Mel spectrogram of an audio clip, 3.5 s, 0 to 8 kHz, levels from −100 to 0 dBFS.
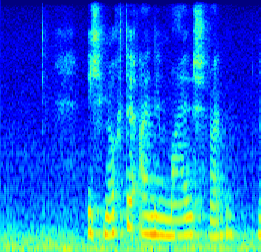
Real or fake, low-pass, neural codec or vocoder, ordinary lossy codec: fake; none; codec, 16 kHz, 6 kbps, DAC; none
